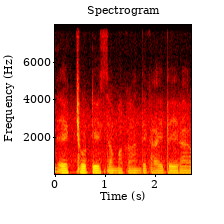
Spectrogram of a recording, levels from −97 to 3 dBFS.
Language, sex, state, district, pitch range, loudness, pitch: Hindi, male, Uttar Pradesh, Hamirpur, 105-110 Hz, -29 LUFS, 105 Hz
